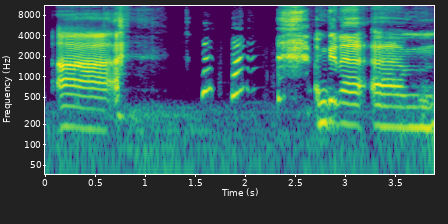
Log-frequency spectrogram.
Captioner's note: laughing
